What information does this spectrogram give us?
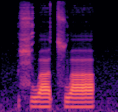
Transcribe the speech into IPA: ɕ w a˧ t͡s w a˧

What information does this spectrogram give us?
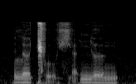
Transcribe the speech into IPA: l ɜ ǁ o̰ ç æ̰ ɲ ə ŋ

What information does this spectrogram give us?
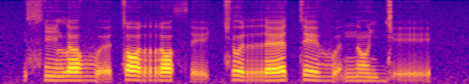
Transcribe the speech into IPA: s ĩ l ʌ v ə̰ t ɔ r ɔ θ ɾ ḛ c ʊ r ɛ t e v ə̰ n õ ɟ ḛ

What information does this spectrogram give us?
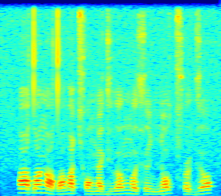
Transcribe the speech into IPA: a˥ dˤ a˥ ŋ a˩ dˤ ə˞˦ ðˤ a˦ t͡ɕʰ ɔ˨ ŋ æ˨ ɡʲ ə˨ lʲ ɔ˦ lˠ ŋ ɤ˨ xʲ ɔ˨ ʎ ɲ ɔ˥ lˠ t͡ɕʰ ə˞˨ ɡʲ ɔ˥

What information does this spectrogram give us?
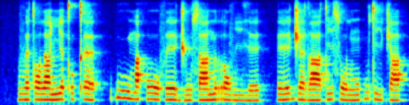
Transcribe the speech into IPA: v ɛ˨ t ɔ˨ l a˨ ɲ ɛ˨ kʼ ʊ˨ kʼ ɛ˨ | ɓ uː˦˨ m a˦ h oː˦˨ f eː˦˨ d͡ʒ u˨ s aː˦ n ʊ˦ r ɔ˨ v iː˨ ɣ e˨˦ | eː˨˦ d͡ʒ ɛ˨ d aː˨ t i˦ s o˨ l ũ˨˦ ɓ u˦ t iː˨ t͡ʃ a˦

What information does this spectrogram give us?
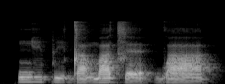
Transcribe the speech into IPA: ɲ i˦ p i˨ d a˨ m a˦ t͡s ɛ˨ | ɡʷ aː˨

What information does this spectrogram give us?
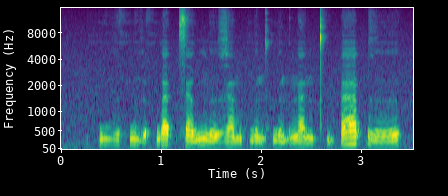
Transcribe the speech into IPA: h w ṳ˨˩ ə̯ h w ɨ̰˧˨ ə̯ h w a˦˥ t̚ s a˨˦ w ŋ əː˧˩ ɣ a˧˩ m k w ə̰˧˨ n k w ə̰˧˨ n ŋ a˧˩ n t̪ʰ ɨ̰˧˨ ʔ aː˦˥ p̚ ɣ əː˨˦

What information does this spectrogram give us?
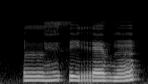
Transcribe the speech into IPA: lː ɛ̤ θ i r ɛ v õ

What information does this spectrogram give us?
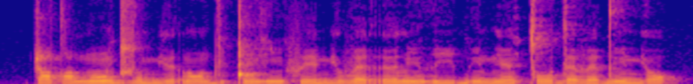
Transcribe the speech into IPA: ʈ i dˤ ɛ n̪ õ d͡ʑ o mʲ ɘ r ɔ̃ d i ǃ ẽ ɣ ĩ f e mʲ o β ɛ r ɘ l ĩ ð i b ĩ mʲ ɛ̃ ǀ o d ɛ β ɛ d̪ ĩ mʲ ɔ

